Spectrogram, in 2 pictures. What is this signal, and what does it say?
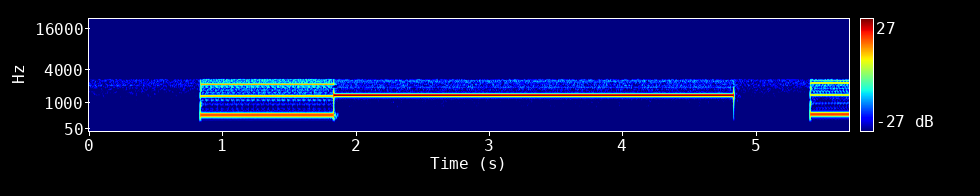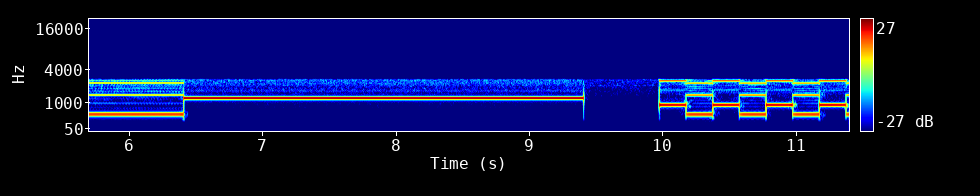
Two-tone page, heard as a one-second tone, then a three-second tone, about 460 then 1430 Hz, about 480 then 1250 Hz, with noise. It is heard from 0.8 to 9.4 s.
